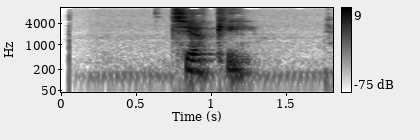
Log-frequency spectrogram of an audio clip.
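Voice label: "tiaki", Māori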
